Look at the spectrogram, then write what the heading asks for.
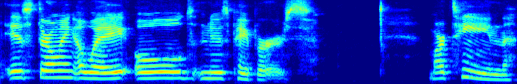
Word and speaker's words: Martine: throwing away old newspapers Martine this is a feminine spelling and pronunciation Martin is the male pronunciation so old newspapers it's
